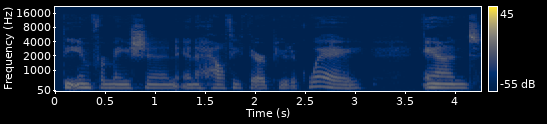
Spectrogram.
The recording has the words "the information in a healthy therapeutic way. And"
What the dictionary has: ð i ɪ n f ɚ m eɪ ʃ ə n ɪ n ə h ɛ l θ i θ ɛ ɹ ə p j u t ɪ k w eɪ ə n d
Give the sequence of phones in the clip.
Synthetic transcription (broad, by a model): ð i ɪ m f ɚ m eɪ ʃ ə n ɪ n ə h ɛ l θ i θ ɛ ɹ ə p j u t ɪ k w eɪ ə n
